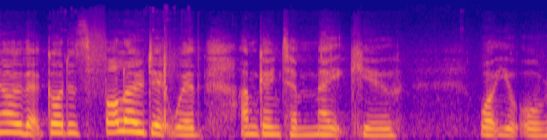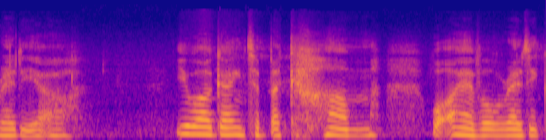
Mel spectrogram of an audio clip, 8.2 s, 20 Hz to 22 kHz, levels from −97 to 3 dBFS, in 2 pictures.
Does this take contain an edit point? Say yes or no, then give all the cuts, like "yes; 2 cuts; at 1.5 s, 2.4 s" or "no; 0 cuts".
no; 0 cuts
